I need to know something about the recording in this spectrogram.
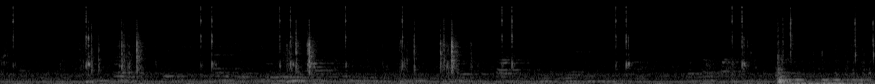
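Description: Computer keyboard typing and mouse clicks: scattered, irregular clicks over a faint steady low hum.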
